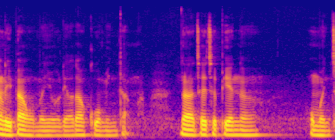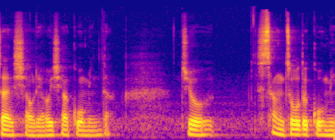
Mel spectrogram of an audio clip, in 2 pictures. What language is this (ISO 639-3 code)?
zho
